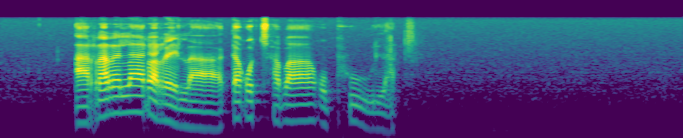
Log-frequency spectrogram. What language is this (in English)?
Northern Sotho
